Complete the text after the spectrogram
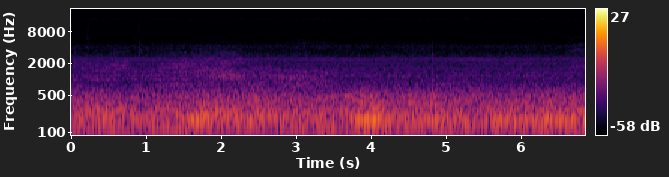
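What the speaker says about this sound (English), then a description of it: "Oh, Air France is back on the approach" An Air France airliner on approach at Newcastle Airport makes a steady, distant jet roar, a broad even rumble that swells slightly midway and holds without a break, with no talking.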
